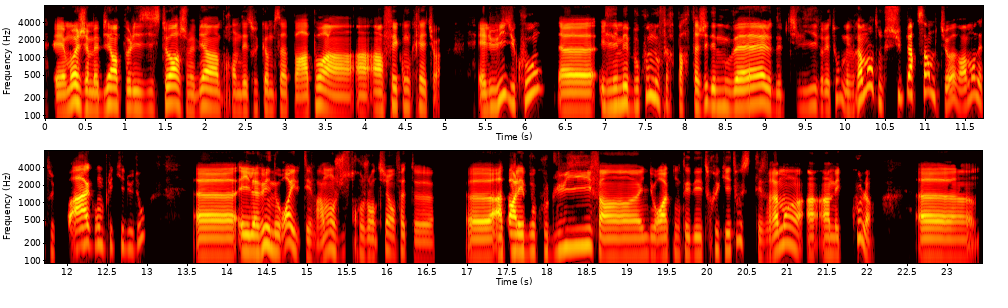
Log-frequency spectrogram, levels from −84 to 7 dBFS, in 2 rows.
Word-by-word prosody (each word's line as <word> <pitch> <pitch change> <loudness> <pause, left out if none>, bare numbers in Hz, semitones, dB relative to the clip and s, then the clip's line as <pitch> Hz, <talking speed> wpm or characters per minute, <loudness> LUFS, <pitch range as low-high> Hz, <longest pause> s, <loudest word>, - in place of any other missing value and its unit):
et 115 - +4
moi 170 +6 +6
j'aimais 135 -4 +2
bien 150 +6 +3
un 150 - +6
peu 135 - -7
les 130 -1 -5
histoires. 155 +5 +3
J'aimais 120 -4 -6
bien 145 0 +3
apprendre 125 -2 -6
des 120 - -6
trucs 130 +1 -10
comme 130 -2 -7
ça 125 +1 -4
par 105 - -2
rapport 145 +7 +2
à 110 -2 +3
à 115 +3 +1
un 125 - +3
fait 150 - -1
concret, 140 -3 -5
tu - - -9
vois? - - -12 0.4
Et 120 - +3
lui 165 - -2
du 155 -4 -5
coup, 240 - -6 0.2
heu, 125 0 +5
il 140 -1 -6
aimait 160 +2 -1
beaucoup 140 +11 -10
nous 205 -4 -4
faire 155 -3 -13
partager 140 +3 -3
des 145 - -4
nouvelles, 140 +3 +3
des 120 -1 -14
petits 130 +4 -11
livres 135 +1 -13
et 130 - -4
tout, 200 - -15
mais 155 - -8
vraiment 295 - +1
des - - -15
trucs - - -13
supers 215 +2 +1
simples, 255 -4 -2
tu 150 - -6
vois? - - -2
Vraiment 145 +12 -3
des 185 - -8
trucs 135 - -22
pas 195 +2 +9
compliqués 180 -2 -14
du 160 -1 -17
tout, 235 - -17 0.6
heu, 125 0 +4
et 145 - +4
il 140 0 +3
avait 175 +8 +2
une 160 -5 -5
aura, 140 - +2
il - - -3
était 115 - -12
vraiment 105 +11 -5
juste 130 +2 -10
trop 130 - -12
gentil 120 -1 -8
en - - -4
fait, - - -9
heu, 105 -1 -7 0.4
heu, 120 0 +3
à 130 - +5
parler 145 0 +6
beaucoup 140 +1 -13
de 135 - -23
lui, 175 +3 -3
enfin, 120 -4 +1
il 125 +1 -9
nous 125 -1 -8
racontait 125 +1 -1
des 130 0 -7
trucs 150 +3 -11
et 145 - -3
tout. 225 - -13
C'était 115 - -9
vraiment 150 - -1
un 130 - +1
un - - +2
un - - +1
mec 125 -1 -6
cool, 245 - -6 0.6
heu 120 -1 +2
135 Hz, 240 wpm, -24 LUFS, 125-160 Hz, 0.6 s, pas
